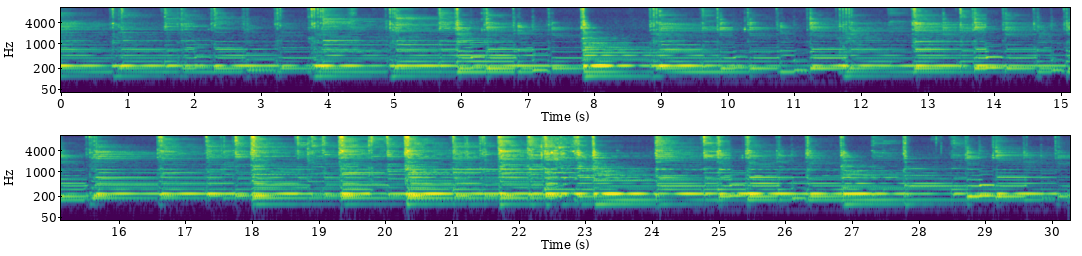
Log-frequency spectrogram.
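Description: Acoustic guitar in open D tuning, capoed at the first fret, strumming a simple chord progression with hammer-ons worked into the chords. It rings open and resonant.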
